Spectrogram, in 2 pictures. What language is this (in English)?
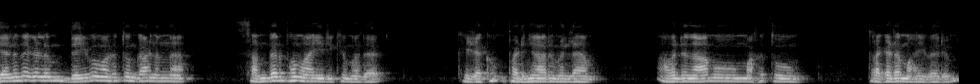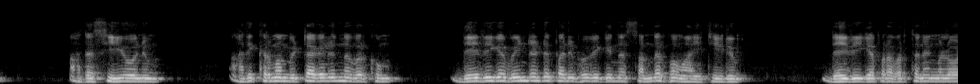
Malayalam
